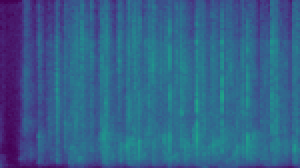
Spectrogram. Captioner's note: audience applauds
